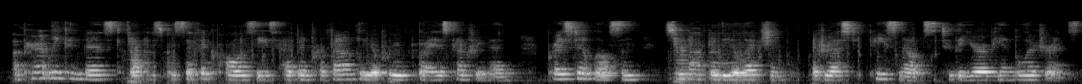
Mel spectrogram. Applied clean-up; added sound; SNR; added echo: neural separator model SepFormer DNS4.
